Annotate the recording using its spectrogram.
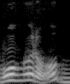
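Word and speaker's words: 睦: 그러면 그 옆에 부분에 현재는 이게 발음이 육입니다. 네. 우리가 육지할 때 그 언덕부 옆에 있는 맞아요. 그 부분이 이제 발음 성분이어서 육으로 발음되는 네. 그것인데요. 여기서는 목으로 발음하셔야 됩니다.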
